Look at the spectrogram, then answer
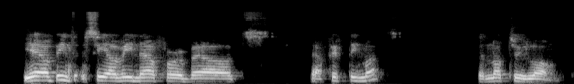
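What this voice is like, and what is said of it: Australian accent. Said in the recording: “You have the cool Aussie accent”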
